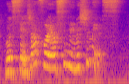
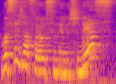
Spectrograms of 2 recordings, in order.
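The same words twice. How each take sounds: First: It is said as a flat statement. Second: It is said as a question.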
